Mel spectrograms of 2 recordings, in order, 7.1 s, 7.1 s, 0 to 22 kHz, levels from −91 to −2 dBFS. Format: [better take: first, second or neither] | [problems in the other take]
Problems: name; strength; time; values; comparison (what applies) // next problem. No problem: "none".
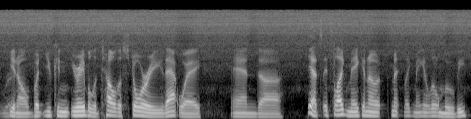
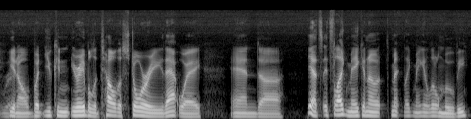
second | hiss; loud; throughout; 3 dB below the speech; faint in the second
